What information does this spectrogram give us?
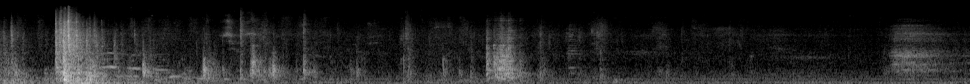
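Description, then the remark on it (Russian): A sharp door clunk near the start, followed by softer knocks, shuffling and rustling as actors walk out of two doors, two young women and a young man from the right and two men and a woman from the left, with faint voices in the background and a breathy hiss near the end. “Из правой двери выходят две девушки и молодой человек. Из левой двое мужчин и женщина.”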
